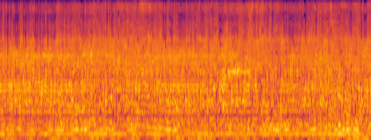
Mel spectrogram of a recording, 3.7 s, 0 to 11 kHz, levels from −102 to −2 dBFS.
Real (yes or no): no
